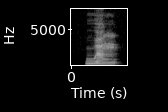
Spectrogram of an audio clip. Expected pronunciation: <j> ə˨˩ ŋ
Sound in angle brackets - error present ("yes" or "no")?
yes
